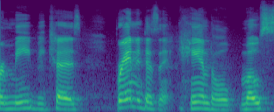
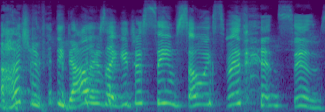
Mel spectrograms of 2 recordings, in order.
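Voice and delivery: higher, laughing protest over the price; retelling her balk at the price, pitched up; 6 semitones higher than usual. Retold or imitated. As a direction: squeak out the price complaint with a laugh. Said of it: "And I'm like".

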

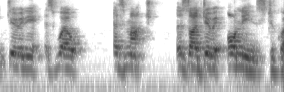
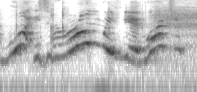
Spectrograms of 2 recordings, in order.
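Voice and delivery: incredulous retort; 4 dB quieter than usual. Retold or imitated. Answering online trolls, she mimics a high baffled retort. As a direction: imitate yourself baffled at a troll. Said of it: "I'm like".

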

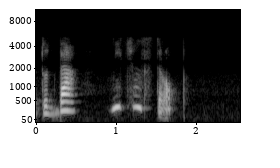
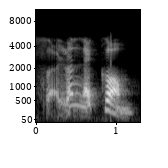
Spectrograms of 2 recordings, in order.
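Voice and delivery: high, loud, slow bear voice; middle bear; 10 semitones higher, 6 dB louder than usual. A narrator's reading. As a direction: propose it firmly as the middle bear.

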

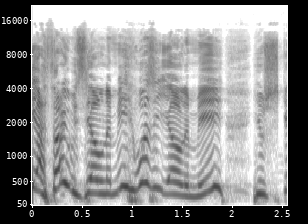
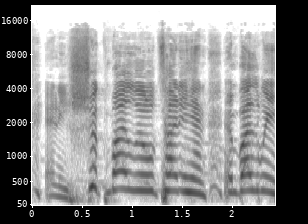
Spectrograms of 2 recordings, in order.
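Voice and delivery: ordinary delivery

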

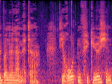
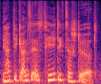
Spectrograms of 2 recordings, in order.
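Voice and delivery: high, dismayed complaint; mourning her ruined decor; distraught, high-pitched lament; aghast; 10 semitones higher than usual. Acted. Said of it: "stammelte sie nun fassungslos".

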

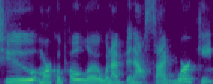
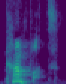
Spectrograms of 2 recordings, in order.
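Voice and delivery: a light Southern drawl on Comfort, drawn out and higher; 6 semitones higher than usual. Shown as a demonstration. Host sounding out her misspelled word in a mild Southern drawl. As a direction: Comfort said with a lazy Texas drawl, half joking. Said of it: "the southern drawl that's coming out of me".

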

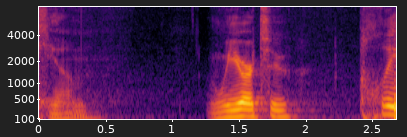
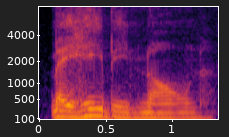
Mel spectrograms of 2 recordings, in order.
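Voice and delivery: hushed reverence; 2 semitones lower, 11 dB quieter than usual. Acted. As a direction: let it fall away quietly. Sudden hushed close of sermon climax.

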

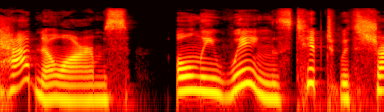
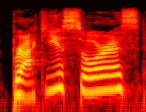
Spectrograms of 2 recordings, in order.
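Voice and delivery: plain reading voice

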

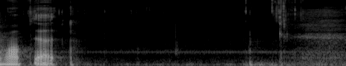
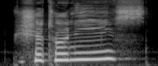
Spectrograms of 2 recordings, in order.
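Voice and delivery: higher, startled question; surprised Greg. A narrator's reading. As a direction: caught off guard. (گرگ غافلگیر، با صدای زیرتر)

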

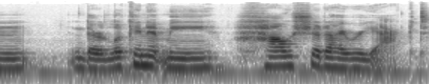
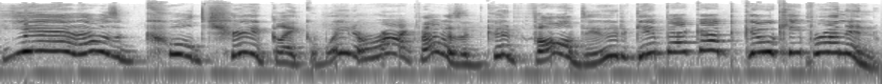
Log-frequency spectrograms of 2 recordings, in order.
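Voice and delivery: very high, loud cheer for a fall; cheering parent; 7 dB louder than usual. Retold or imitated. Mom at the park cheers fallen toddler, very high excited praise. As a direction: whoop it up like a hype coach. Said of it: "Or like".

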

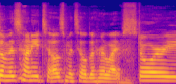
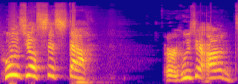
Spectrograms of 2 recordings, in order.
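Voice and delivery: mock high voice; 10 semitones higher, 7 dB louder than usual. Mimicking a character's question.

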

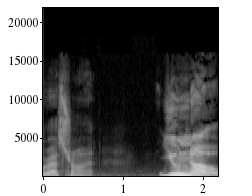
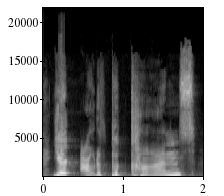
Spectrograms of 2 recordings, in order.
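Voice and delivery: slow, loud mock indignation; mad customer; 6 dB louder, slower than usual. Old woman to the drive-through worker, imitated indignation. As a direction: act out an affronted customer, drawing it out. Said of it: "when people get mad at you".

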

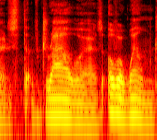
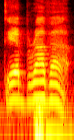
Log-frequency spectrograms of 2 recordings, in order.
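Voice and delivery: higher, louder, slow sweet address; false sweetness; 8 semitones higher, 9 dB louder, slower than usual. A narrator's reading. Brisa buys time with her brother, falsely sweet. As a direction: stall with honeyed words.

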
